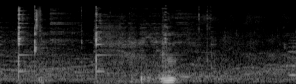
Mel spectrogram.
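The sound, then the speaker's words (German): Dishes and cutlery clink as three plates of cold roast are served and wine is poured: a few sharp, bright clinks at uneven intervals, then a short, duller low knock, with a quiet background between them. “Abdul, der seit Jahren Chef des Service in der Kunsthalle war, brachte 3 Teller mit kaltem Braten und schenkte Wein ein.”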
